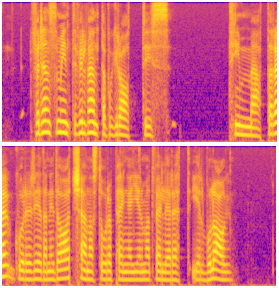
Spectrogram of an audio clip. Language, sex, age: Swedish, female, 21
